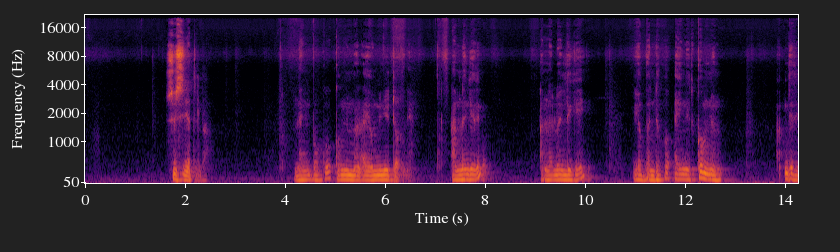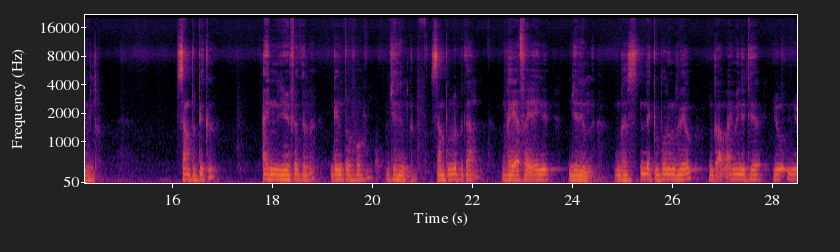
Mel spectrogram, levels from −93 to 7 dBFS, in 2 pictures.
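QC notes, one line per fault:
Throughout, generation loss: the speech has a swirly, hollow quality, with smeared consonant attacks. High frequencies still extend to about 20.1 kHz, so the hollowness is not a bandwidth limit. The cause is likely repeated lossy re-encoding, around five passes, which fits an Opus chain at about 64 kbit/s. Each pass quantises on a shifted frame grid, so noise accumulates beyond what that bitrate alone would produce.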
